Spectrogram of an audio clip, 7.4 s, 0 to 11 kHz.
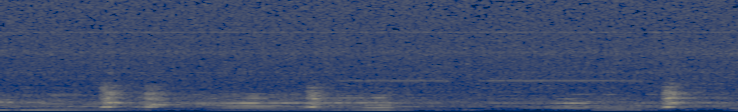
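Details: Night barking from Rex the dog on Sep 21, 2018, while running about: a quick double bark, then isolated barks, four in total, set against a sustained tonal drone resembling engine or music.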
